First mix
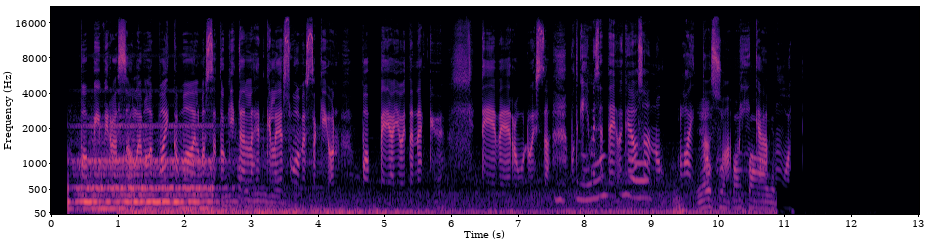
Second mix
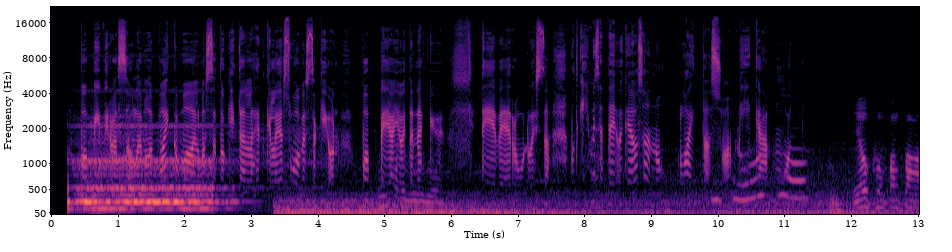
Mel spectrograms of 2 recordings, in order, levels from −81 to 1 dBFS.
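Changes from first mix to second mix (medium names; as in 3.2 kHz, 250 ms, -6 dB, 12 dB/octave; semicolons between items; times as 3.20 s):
second sound: entry +2.35 s; master: add peaking EQ 220 Hz +8.5 dB 0.68 oct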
